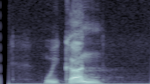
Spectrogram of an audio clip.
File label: uspanteko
